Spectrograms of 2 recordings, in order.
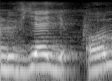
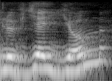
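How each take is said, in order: First: The words are said separately without a liaison. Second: The consonant links smoothly into the next word. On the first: The speaker calls it wrong. "on ne dit pas le vieil homme" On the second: The speaker calls it right. "alors là on fait la liaison, on dit le vieil homme"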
